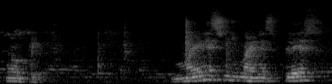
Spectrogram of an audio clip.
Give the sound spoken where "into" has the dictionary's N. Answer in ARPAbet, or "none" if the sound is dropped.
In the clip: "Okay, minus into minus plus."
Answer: none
